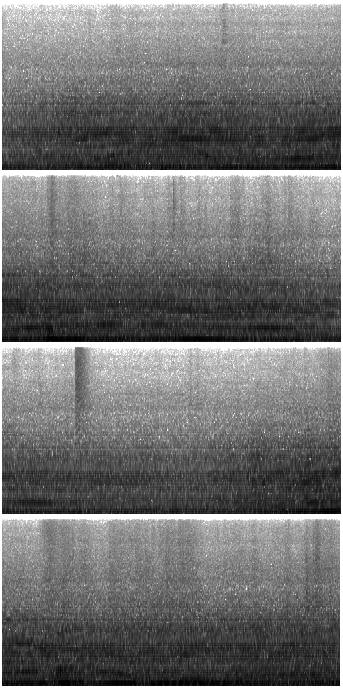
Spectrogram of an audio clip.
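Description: A bus engine hums and whines as the bus drives along, rising and falling with speed.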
